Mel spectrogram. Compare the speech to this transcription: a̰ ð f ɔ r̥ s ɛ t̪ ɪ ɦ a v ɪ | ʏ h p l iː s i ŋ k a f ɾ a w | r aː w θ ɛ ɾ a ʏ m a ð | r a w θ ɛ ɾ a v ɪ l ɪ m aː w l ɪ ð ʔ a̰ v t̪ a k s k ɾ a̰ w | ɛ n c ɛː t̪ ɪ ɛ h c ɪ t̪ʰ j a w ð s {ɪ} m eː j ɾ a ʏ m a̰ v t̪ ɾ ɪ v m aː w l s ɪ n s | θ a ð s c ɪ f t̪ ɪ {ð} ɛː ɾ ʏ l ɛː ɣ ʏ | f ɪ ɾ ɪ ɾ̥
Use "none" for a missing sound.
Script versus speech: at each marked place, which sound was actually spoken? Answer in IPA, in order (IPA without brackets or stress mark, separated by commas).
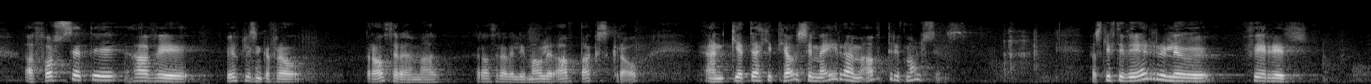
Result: ɪ, v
